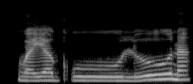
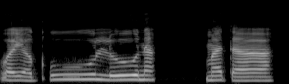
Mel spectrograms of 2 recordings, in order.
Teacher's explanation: کاف اور لام دونوں کے بعد واو مدہ ہے، دونوں کو ایک برابر کھینچیں گے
